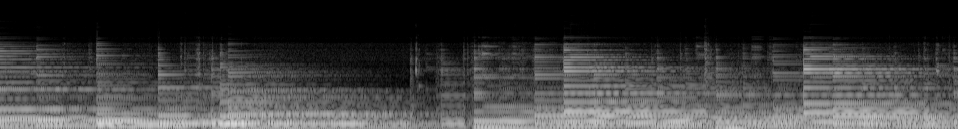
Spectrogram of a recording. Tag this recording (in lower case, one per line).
music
